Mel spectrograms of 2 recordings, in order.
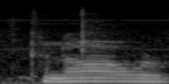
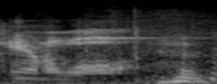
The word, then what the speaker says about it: Kanawha: You're in the hurricane that's Greater Charleston and Kanawha River, correct? Correct. You pronounced it correctly. Most people call it Kanawha.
